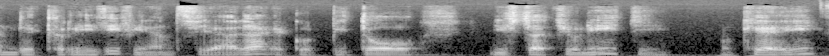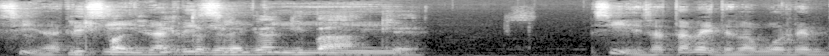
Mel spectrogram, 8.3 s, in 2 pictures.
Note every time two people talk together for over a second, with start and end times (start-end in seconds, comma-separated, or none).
4.1-6.2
